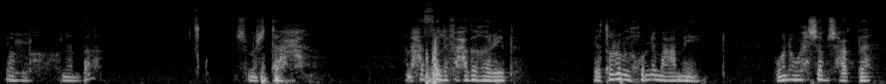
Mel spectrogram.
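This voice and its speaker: A woman's voice: fairly low pitch, slight background noise, poor audio. A woman with an Egyptian accent in a comic inner monologue, grumbling and muttering to herself. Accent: Egyptian Arabic. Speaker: comedy sketch creator.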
